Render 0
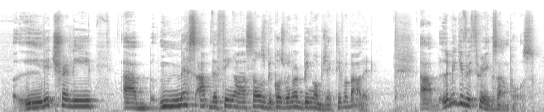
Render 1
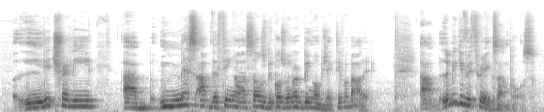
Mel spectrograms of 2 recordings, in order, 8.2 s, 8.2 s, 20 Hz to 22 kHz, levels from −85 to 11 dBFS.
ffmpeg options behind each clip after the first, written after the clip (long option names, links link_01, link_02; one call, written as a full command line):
ffmpeg -i in.wav -filter_complex "[0:a]asplit=2[link_01][link_02];[link_02]adelay=31,volume=-8dB[link_03];[link_01][link_03]amix=inputs=2:normalize=0,volume=-4.5dB" out.wav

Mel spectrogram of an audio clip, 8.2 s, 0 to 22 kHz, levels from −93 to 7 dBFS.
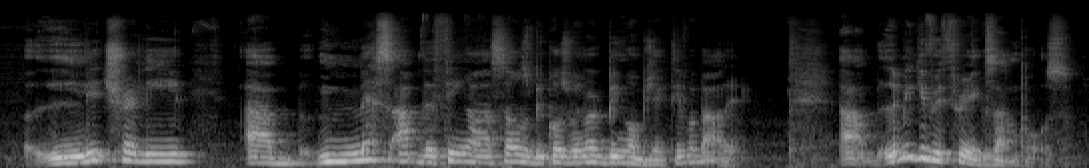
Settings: ffmpeg -i in.wav -af "equalizer=frequency=240:width=0.8:gain=9,volume=-7.5dB" out.wav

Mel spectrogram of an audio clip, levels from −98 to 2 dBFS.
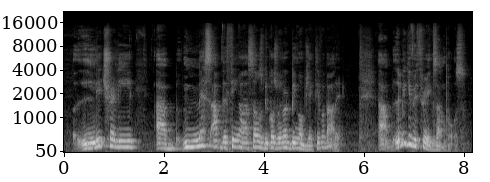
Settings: ffmpeg -i in.wav -af anull out.wav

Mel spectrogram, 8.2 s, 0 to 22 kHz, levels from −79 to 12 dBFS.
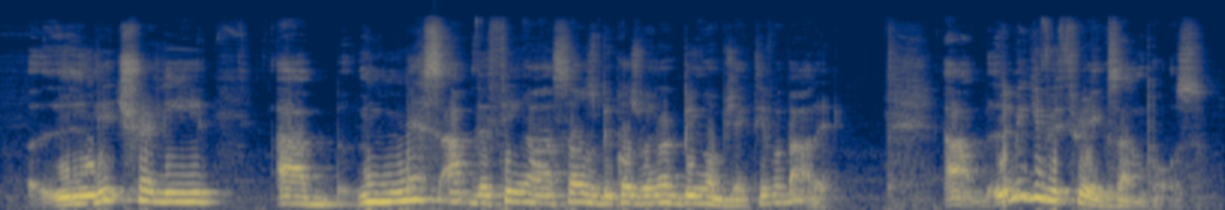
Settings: ffmpeg -i in.wav -af "aeval=exprs='0.266*sin(PI/2*2*val(0)/0.266)':channel_layout=same,volume=8.5dB" out.wav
